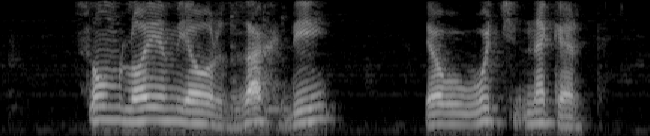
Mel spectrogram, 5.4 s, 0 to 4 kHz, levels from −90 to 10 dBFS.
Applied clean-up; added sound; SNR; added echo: none; none; none; none.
